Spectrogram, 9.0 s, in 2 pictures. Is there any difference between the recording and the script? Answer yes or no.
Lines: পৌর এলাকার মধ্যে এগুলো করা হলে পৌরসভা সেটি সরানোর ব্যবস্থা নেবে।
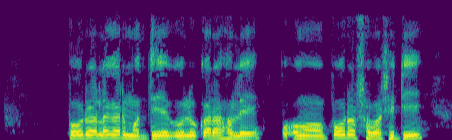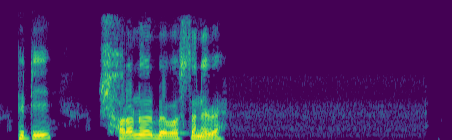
yes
